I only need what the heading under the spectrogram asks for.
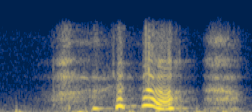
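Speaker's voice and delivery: an amused airy laugh, tender; warm mom laugh. Real, not acted. Dog has the hiccups.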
